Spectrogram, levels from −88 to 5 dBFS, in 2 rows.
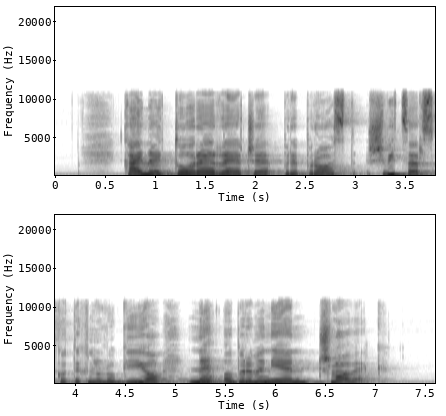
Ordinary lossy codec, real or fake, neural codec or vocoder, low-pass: none; real; none; 10.8 kHz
